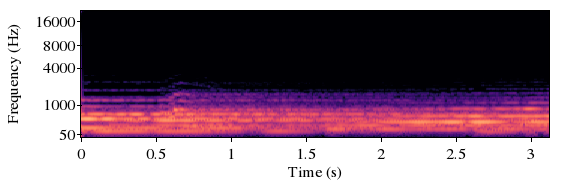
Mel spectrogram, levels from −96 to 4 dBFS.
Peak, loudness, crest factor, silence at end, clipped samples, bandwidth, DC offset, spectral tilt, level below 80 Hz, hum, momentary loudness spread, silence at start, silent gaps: -8 dBFS; -24 LUFS; 14 dB; 0 s; under 0.1%; 2 kHz; under 0.1%; -15 dB/octave; -72 dBFS; none; 9 LU; 0 s; none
